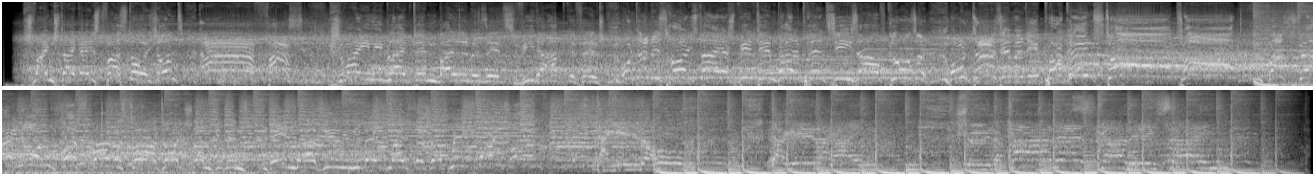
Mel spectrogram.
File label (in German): Fussballkommentator; Musikvideo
